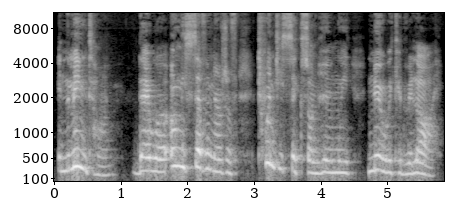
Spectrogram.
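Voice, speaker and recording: Lively high-voiced boy narrator played by a woman. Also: normal speed, close to an everyday voice. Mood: narrating. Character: excitable boy adventurer telling his tale. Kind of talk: radio drama narration.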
